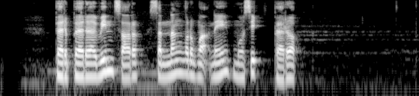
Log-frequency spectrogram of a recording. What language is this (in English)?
Javanese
